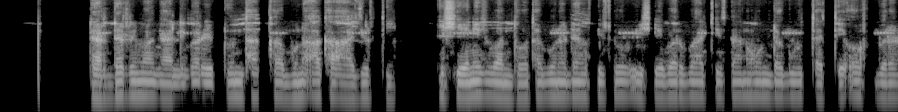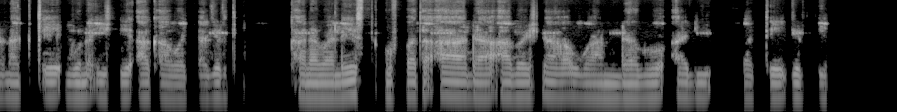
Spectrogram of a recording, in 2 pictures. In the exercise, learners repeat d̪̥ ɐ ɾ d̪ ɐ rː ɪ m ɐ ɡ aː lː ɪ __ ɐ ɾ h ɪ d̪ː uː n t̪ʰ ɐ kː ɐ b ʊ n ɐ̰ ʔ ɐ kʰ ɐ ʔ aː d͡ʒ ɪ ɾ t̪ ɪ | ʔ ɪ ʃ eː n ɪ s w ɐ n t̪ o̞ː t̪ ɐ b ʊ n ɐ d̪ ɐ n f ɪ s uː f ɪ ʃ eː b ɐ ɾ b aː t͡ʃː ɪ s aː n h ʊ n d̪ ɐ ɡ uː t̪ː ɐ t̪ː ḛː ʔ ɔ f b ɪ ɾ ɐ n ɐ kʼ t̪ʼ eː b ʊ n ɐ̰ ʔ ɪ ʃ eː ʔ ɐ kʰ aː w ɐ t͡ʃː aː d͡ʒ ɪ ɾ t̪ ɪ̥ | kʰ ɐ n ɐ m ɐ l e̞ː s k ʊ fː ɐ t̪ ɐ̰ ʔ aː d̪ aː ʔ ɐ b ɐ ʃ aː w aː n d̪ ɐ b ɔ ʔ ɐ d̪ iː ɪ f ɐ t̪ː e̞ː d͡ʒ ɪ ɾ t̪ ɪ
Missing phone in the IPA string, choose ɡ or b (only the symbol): b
